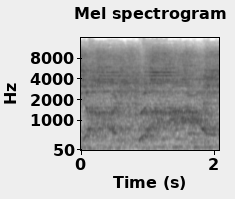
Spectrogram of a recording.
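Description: Hard rock band playing live: a male lead singer singing hard over electric guitars and bass guitar, loud and continuous.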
